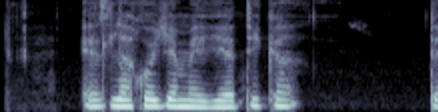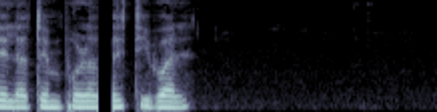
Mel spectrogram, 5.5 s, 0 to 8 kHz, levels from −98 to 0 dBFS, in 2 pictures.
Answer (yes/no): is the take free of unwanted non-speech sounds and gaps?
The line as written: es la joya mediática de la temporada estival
no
